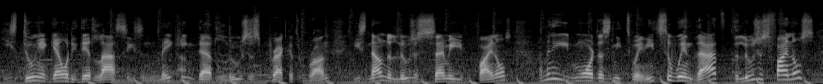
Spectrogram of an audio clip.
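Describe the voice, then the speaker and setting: A man doing live tournament commentary, talking quickly and excitably and repeating himself as he thinks. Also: medium pitch, soft background music. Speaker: esports commentator.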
